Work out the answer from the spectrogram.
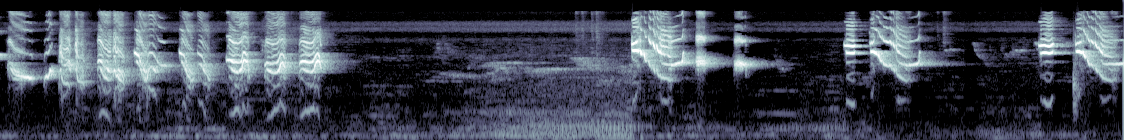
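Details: Oriental magpie-robin of the mintal variety in fighting song with coarse filler: a fast series of scratchy chirps, a pause with a faint low rumble, then loud looping whistled phrases.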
